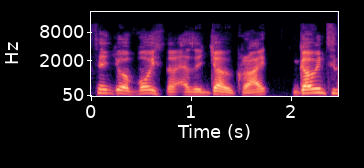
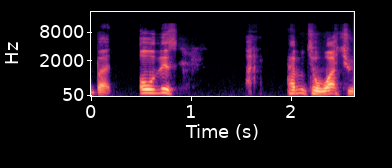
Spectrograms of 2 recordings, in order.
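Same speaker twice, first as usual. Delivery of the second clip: normal talking voice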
